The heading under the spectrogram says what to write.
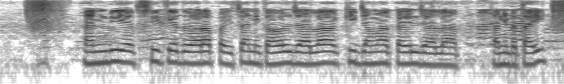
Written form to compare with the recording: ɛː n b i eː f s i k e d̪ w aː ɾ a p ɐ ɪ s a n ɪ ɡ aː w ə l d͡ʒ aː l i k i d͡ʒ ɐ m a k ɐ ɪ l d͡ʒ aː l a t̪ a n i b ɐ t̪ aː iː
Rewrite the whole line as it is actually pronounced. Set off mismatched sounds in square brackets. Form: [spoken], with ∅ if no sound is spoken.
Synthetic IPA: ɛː n b i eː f s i k e d̪ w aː ɾ a p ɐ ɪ s a n ɪ [k] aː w ə l d͡ʒ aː l [a] k i d͡ʒ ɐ m a k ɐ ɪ l d͡ʒ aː l a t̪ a n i b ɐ t̪ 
